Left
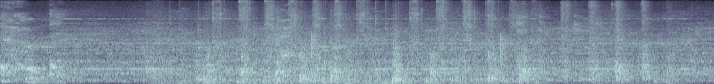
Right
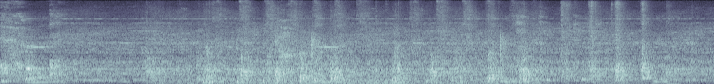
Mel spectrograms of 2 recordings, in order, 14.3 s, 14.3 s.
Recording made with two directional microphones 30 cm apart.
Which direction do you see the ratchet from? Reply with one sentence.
You can hear the ratchet on the left.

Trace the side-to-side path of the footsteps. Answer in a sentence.
In this clip you hear the footsteps go left and come back.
